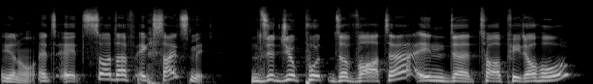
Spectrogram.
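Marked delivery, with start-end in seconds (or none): 2.5-5.7 put-on German accent in English. Showing how pretend Germans in movies talk: pretend German accent. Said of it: "I'd like to hear them talk like this".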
